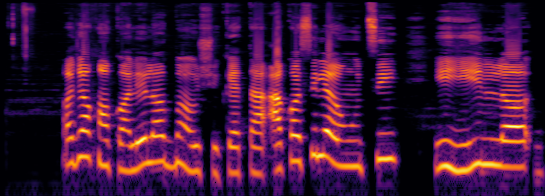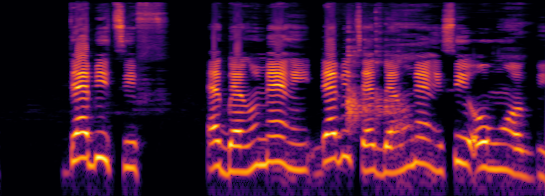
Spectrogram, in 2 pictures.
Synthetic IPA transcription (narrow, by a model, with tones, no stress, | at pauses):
ɔ˧d͡ʒɔ˦kã˧kã˨le˨˦lɔ˦ɡ͡bã˦˨o˧ʃu˨kɛ˧ta˧ʔa˨kɔ˧si˦le˦˨o˧ɾũ˧ti˦ | i˦˨ji˨˦n̩˦lɔ˧ | de˦bi˦˨ti˧f | ɛ˧ɡ͡bɛ˨ɾ̃ũ˨˦mɛ˦˨ɾ̃ĩ˧de˦bi˦˨ti˨ɛ˧ɡ͡bɛ˨ɾ̃ũ˨˦mɛ˦˨ɾ̃ĩ˧si˦o˧hũ˧ɔ˨ɡ͡bi˨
